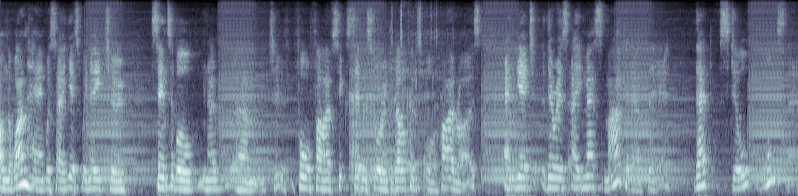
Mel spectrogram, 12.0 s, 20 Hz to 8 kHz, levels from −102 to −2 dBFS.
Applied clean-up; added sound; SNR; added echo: none; Alarm; 12 dB; reverberation time 0.2 s.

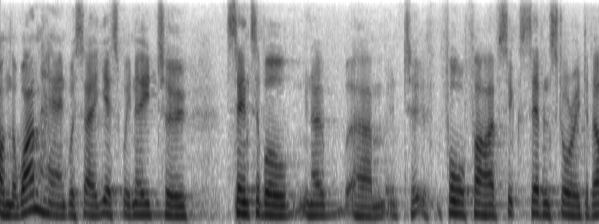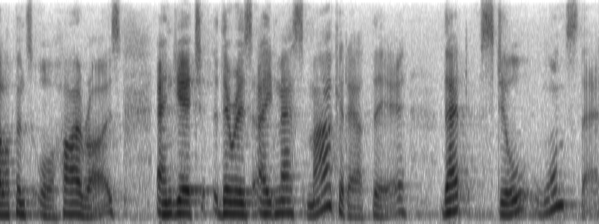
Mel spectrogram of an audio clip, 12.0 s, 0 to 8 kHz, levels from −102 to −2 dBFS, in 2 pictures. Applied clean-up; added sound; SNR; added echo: none; none; none; none.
